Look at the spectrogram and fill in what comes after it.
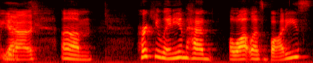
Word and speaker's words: Herculaneum: Herculaneum, I'm hoping I pronounced that correct. – I've heard of that. That's I think that's correct.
